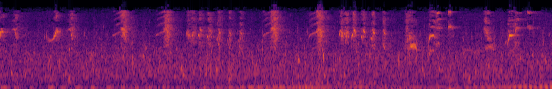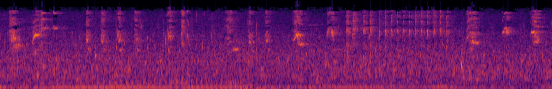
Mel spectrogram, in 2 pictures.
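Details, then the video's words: Long-tailed shrike delivering a 'tembakan' song with long rolls, a steady stream of rapid, high, clicking chirps and short sharp notes at a busy, almost continuous pace over a low background hum. "Tembakan burung cendet super speed dan roll panjang"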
